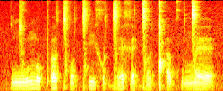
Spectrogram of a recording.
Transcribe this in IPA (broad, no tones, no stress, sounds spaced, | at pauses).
ŋ͡ǀ u ŋ o pʼ ʌ ǀʰ o ǀʰ i x o ɡ͡ǀ ɛ x ɛ ɡ͡ǀ ʌ ǃʰ a kʷʰ ʌ ŋ͡ǀ ɛ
